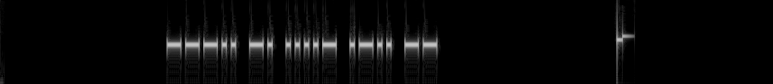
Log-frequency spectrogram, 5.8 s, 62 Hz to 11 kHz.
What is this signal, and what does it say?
Morse code, heard as a keyed tone, about 36 wpm, 700 Hz. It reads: 8N4LM
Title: Code Groups - 5 Letter:Numbers - 35wpm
